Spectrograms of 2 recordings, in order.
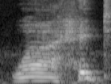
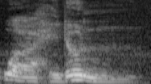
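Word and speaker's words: واحد: The bracket you have here with the green ink is to say you may pronounce the ending that way, or you can just say wahid, for instance, or wahidun.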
